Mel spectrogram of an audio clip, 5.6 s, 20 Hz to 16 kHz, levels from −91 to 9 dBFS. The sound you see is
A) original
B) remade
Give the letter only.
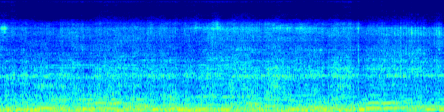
B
